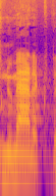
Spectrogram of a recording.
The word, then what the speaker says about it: pneumatic: It's where we get the words pneumatic, the P is silent, or pneumonia.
